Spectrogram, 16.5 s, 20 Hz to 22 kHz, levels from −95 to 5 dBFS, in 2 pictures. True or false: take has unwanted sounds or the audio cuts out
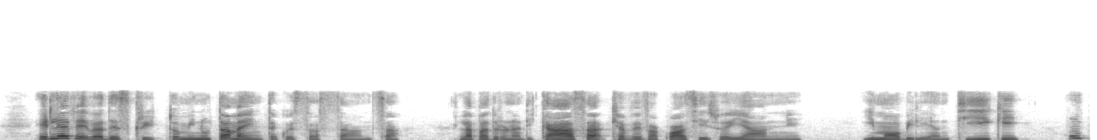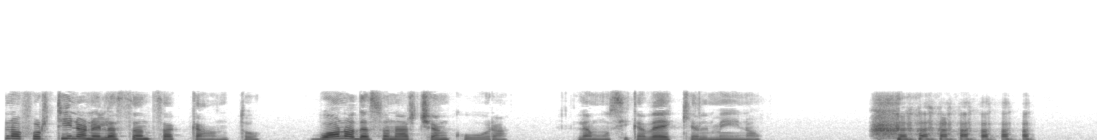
true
